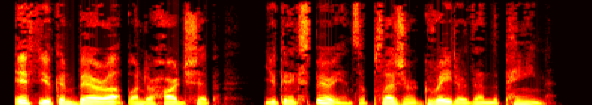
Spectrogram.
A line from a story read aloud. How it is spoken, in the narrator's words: Musashi said solemnly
